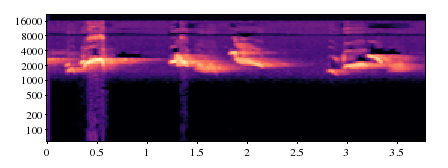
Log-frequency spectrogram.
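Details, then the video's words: Blackbird singing three clear whistled phrases that slide and warble around the middle range, each closing with a falling flourish and separated by short pauses, with faint high squeaky notes above. "CANTO DO MELRO PRETO"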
